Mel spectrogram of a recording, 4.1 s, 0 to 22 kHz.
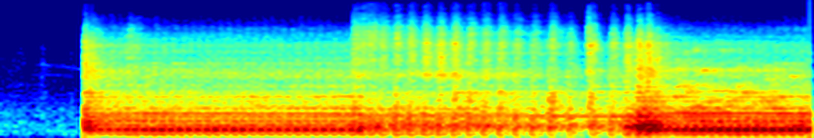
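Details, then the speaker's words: AGT WH12R 1-ton mini excavator diesel at low rpm with hydraulic relief pressure set to 2,700: engine chugs, then slows and labours as hydraulics load up, nearly stalling; bogging under load, 2,700 likely too high. "Hear that? Hear how it's wanting to die?"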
